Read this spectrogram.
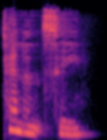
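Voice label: "tenancy", British English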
